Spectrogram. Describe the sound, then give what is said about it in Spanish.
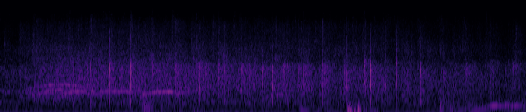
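An audience applauds itself for always coming, steadily for several seconds, a dense wash of many hands clapping at an even loudness, with a few faint voices and whistle-like tones mixed underneath. “Un aplauso a ustedes que siempre vienen.”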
